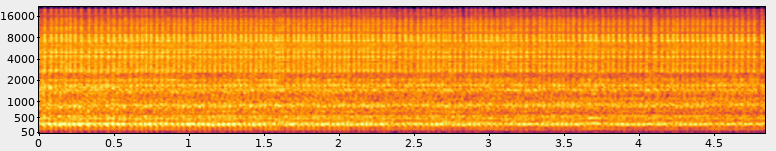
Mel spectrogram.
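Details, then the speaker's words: RC monster truck's small two-stroke engine on its first run; constant high-pitched buzz that never drops to a slow tick-over, runs fine and sounds healthy but idle is set slightly too high. "that tick over is slightly too high, but it runs, which is good."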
